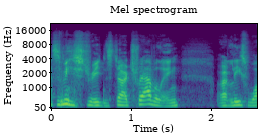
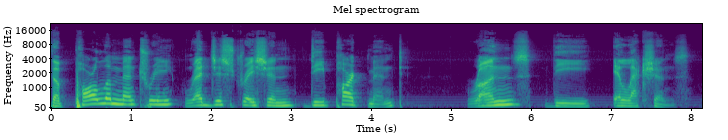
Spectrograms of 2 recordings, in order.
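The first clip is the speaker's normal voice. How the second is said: slow, measured, deliberate, word-by-word, runs drawn out. Explaining who runs the elections, slow deliberate delivery. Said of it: "I'll say it slowly".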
